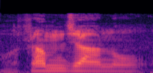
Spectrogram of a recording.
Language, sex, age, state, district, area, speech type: Kannada, male, 45-60, Karnataka, Chikkamagaluru, rural, spontaneous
